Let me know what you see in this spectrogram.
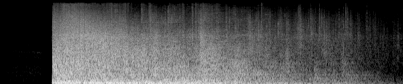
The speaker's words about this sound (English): that flawless 1920s kitchen, we hear the sound of gas leaking and a pilot clicking as our camera zooms slowly in on the gas range. And then there is a loud sound of one last click, followed by an explosion as the entire scene is engulfed in flames.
